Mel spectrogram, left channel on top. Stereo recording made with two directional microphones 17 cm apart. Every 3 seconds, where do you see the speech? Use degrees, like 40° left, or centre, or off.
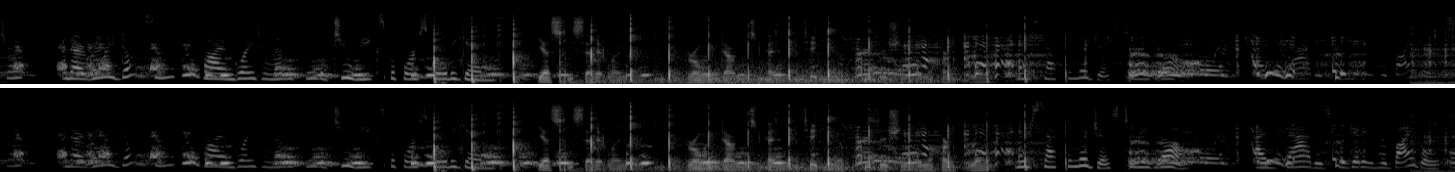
50° left, 30° left, 20° right, 40° right, 60° right.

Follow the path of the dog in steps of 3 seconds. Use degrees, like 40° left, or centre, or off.
10° left, 30° right, 30° right, 30° left, 30° left.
